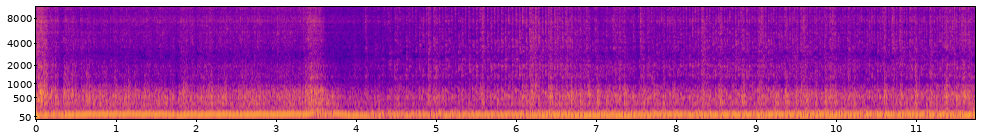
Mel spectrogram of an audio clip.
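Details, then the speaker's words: 1972 Ford F100 V8, first start after sitting in a field, open headers, carbureted, bad old gas: loud, deep, uneven rumble with a blip, some smoke, won't shut off with the key; owner blames bad gas and plans to clean the carburetor. "Got some It It didn't look like Hey, open headers. That's fun. Sounds good."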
